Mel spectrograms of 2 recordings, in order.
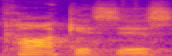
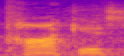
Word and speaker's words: Caucasus: eurasia by the way it's pronounced caucasus not caucus a caucus is when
